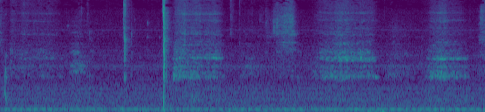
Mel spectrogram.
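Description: Faint close-miked mouth sounds of someone eating hot spaghetti: chewing, with short soft breaths out through pursed lips, the food still too hot. Two sharp clicks come about a second and a half and two seconds in.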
